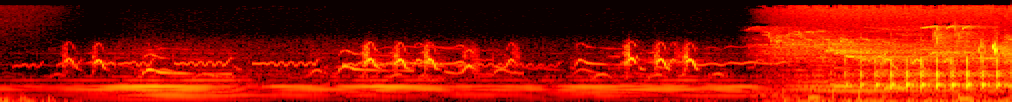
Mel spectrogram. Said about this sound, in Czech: Chybí ti čerstvý vzduch a ptačí cvrlikání? Tak běž do lesa.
